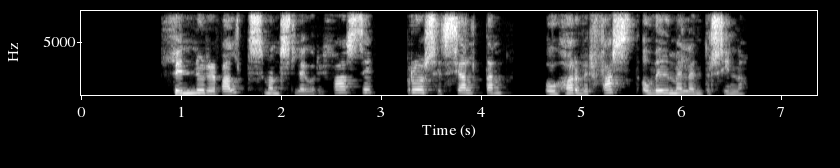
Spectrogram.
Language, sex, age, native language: Icelandic, female, 20-29, Icelandic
